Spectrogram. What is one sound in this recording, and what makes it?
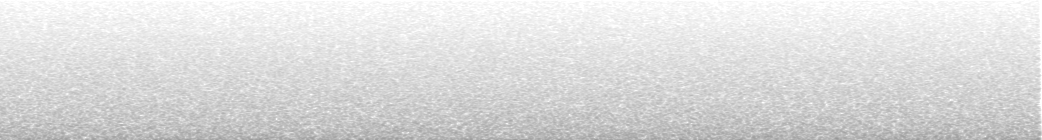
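Television static hisses steadily.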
